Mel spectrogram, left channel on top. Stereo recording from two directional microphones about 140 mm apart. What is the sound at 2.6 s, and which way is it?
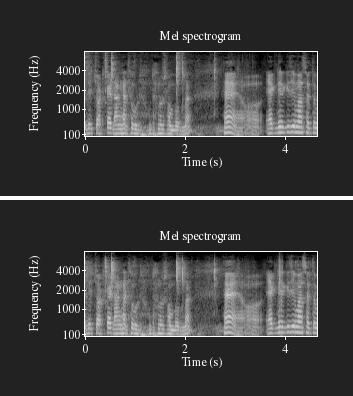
Speech, centre (ahead or behind).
